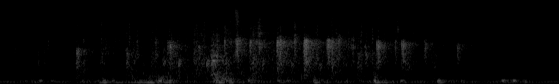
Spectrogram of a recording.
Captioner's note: applause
